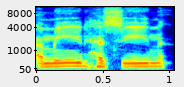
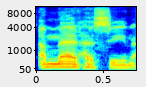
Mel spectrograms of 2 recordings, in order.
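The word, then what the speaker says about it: Ahmed Hassanein: the Patriots Edge Defender amid Hassen um sorry it's Amed hassin I use it was like a weird pronunciation um Amed hassin from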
